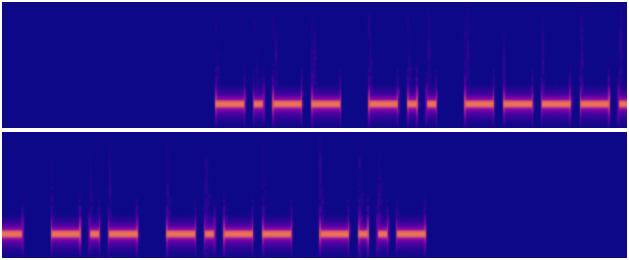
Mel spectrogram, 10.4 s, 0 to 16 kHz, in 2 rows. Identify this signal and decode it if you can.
Morse code, heard as a keyed tone, about 15 wpm, 700 Hz. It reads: YD0KYX
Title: DXCC-100 Call Signs - 6 Characters - Repeated 2x - 15wpm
